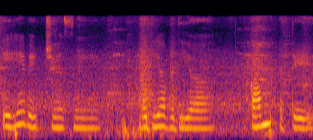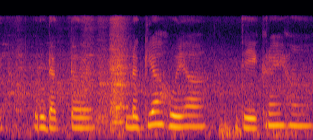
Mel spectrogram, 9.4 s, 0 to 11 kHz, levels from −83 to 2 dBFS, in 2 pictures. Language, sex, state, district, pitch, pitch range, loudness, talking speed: Punjabi, female, Punjab, Kapurthala, 215 Hz, 200-230 Hz, -19 LUFS, 85 wpm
